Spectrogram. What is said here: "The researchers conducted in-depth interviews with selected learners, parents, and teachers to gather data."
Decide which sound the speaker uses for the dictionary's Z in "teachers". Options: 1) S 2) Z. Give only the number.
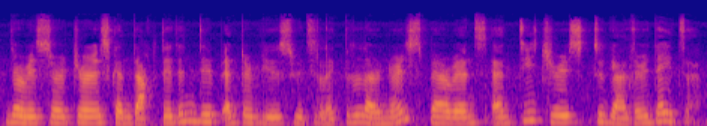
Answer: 1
